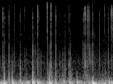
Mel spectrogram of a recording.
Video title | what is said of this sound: 40 Textures & Materials!! Part 1 (items 1-20) * Soft Spoken * Up Close Fast Tapping & Scratching | kind of a rubber, a silicone type sound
